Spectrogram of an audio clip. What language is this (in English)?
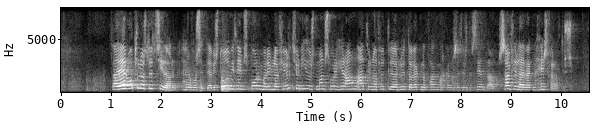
Icelandic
